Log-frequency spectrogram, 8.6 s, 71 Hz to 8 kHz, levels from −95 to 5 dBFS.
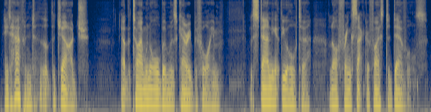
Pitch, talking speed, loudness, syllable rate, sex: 90 Hz, 165 wpm, -20 LUFS, 5.7 syllables/s, male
